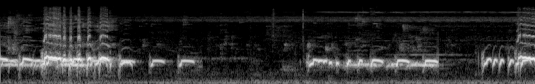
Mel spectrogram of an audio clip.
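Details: Zebra dove female, local bird, calling a male: a burst of rolling coo notes with a sharp rattle, a few isolated notes, a pause, then another fast staccato run ending in a brighter flourish.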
